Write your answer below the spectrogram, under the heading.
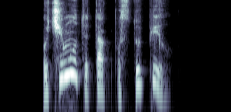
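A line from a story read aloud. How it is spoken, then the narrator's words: Whispered. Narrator (Russian): Крыса прошептал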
